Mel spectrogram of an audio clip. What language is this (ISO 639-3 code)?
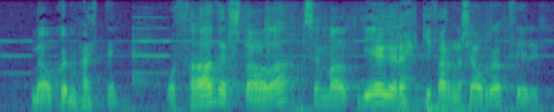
isl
